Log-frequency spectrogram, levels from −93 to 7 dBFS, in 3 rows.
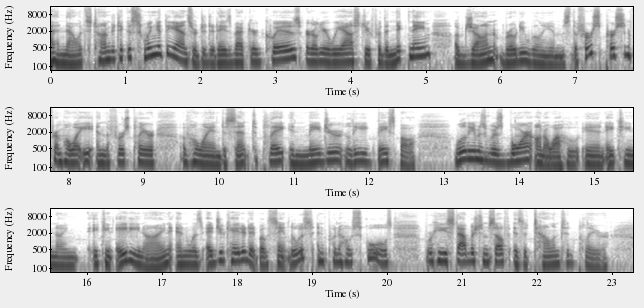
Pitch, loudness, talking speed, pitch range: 150 Hz, -26 LUFS, 180 wpm, 135-175 Hz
